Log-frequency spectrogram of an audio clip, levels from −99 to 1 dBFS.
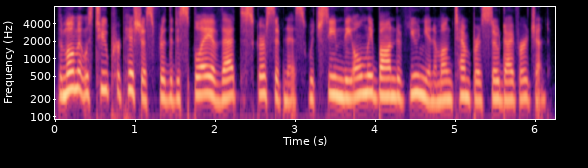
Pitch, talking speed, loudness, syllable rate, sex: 225 Hz, 210 wpm, -18 LUFS, 6.0 syllables/s, female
